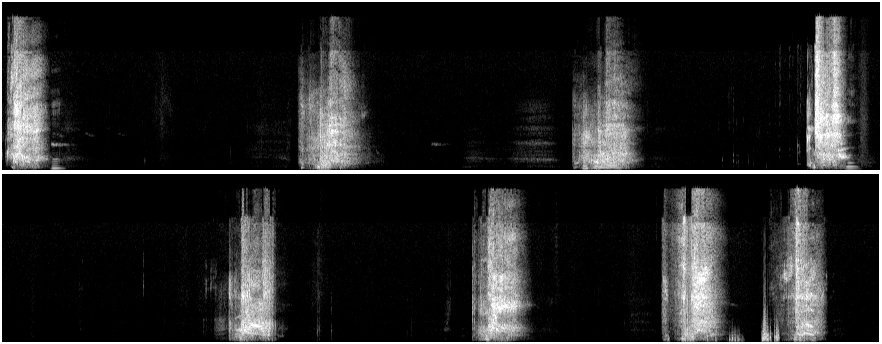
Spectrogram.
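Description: A run of seven sharp, explosive sneezes from an adult, the last two close together, in a quiet room.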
